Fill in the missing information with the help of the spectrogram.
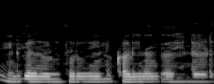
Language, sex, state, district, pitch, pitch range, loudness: Telugu, male, Telangana, Karimnagar, 125 Hz, 120-125 Hz, -25 LUFS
